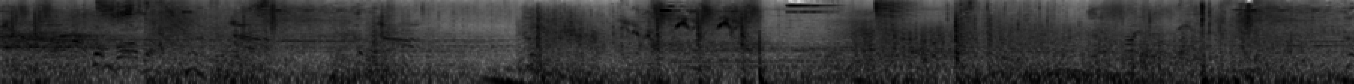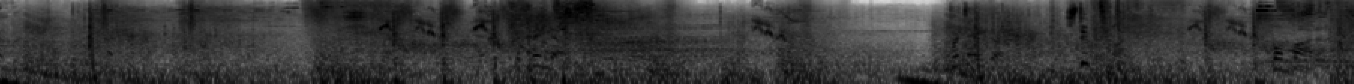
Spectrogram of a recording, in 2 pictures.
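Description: Bombarda spell blasts in Hogwarts Legacy: loud, dense booms and crashing impacts pile up over continuous battle noise, with repeated explosive hits and a voice speaking at times.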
